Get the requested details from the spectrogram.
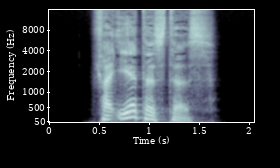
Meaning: strong/mixed nominative/accusative neuter singular superlative degree of verehrt
- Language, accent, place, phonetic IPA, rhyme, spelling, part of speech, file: German, Germany, Berlin, [fɛɐ̯ˈʔeːɐ̯təstəs], -eːɐ̯təstəs, verehrtestes, adjective, De-verehrtestes.ogg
